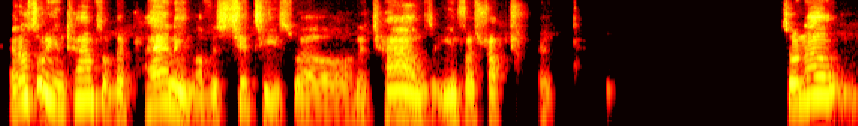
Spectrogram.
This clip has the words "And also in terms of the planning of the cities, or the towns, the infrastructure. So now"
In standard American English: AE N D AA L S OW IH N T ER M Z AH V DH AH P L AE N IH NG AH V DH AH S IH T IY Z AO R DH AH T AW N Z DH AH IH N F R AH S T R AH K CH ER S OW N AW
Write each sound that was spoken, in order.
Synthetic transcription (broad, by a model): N AA L S OW IH N T ER M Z AH V DH AH P L AE N IH NG AH V DH AH S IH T IY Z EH L DH AH T AW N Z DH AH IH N F R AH S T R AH K CH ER S OW N AW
